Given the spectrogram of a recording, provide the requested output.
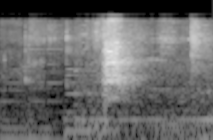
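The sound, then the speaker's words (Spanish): A parrot mimics a dog's bark: one sharp, loud, bark-like yelp in the middle, then a softer echoing call, over a low steady background hum. “O sea, ladra idéntico a los perros, imagínense.”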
